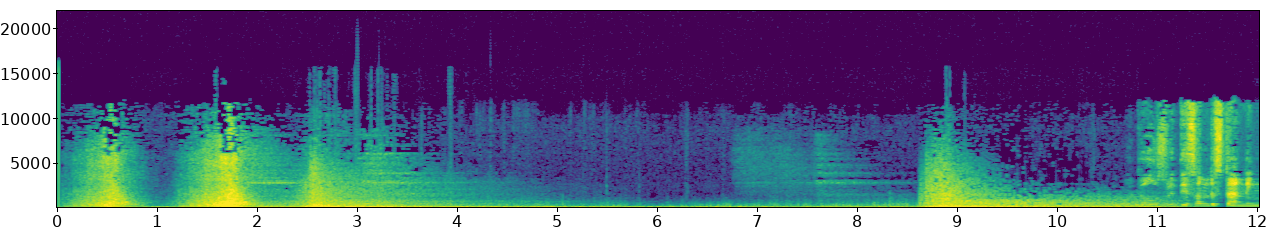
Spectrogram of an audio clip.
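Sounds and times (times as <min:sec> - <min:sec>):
cinematic whooshes: 0:00.0 - 0:11.4
deep rumble: 0:00.0 - 0:11.5.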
